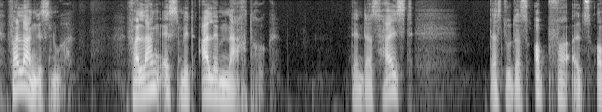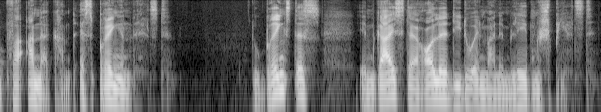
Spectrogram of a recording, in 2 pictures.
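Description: An actor in a German radio play, playing a cool, probing, formal man with husky, deliberate, ornate and ironic diction. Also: deep voice, no room sound, clean studio sound. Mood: solemn urging. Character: cool, probing, formal man asking a friend to woo for him.

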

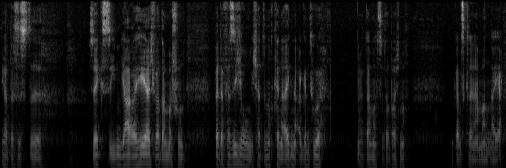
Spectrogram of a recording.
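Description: Nervous insurance agent, low voice, halting, evasive, apologetic, radio crime play. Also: male voice, fairly even intonation. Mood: rambling, evasive. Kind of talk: German radio crime drama acting.

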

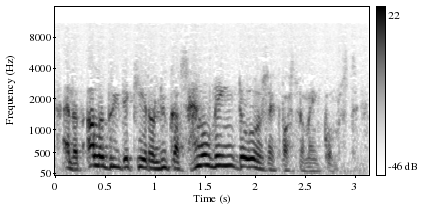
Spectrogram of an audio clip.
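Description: An actor playing a polite, earnest young gentleman in a radio play, formal and well-mannered. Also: a little high, big pitch swings, quick pace, low-quality recording. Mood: pleading. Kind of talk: old Dutch radio play acting. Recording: old radio recording with faint noise.

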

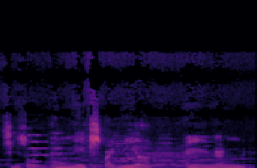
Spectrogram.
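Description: A gullible would-be gentleman in a classic radio play. He gushes theatrically and deferentially at an unhurried pace, his pitch rising and falling freely. The recording is muffled and old, with music clearly behind him. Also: very animated. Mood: bashful boasting. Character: vain, gullible bourgeois host fawning on nobles. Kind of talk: classic German radio play comedy acting.

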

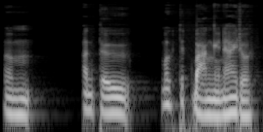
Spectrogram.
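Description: A man's voice: lowish voice, moderate pace, a little mellow, natural voice. Man playing a hesitant, caring older sibling. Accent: Southern Vietnamese. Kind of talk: dramatised audio story narration.

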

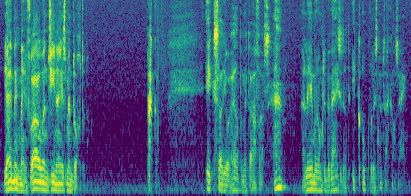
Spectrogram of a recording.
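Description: Cynical scientist husband, radio drama, husky, highly varied intonation, dismissive, pushy. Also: male voice, expressive, fairly quick, pauses often, heavily acted. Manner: sardonic, dismissive, persuasive. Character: cynical, pushy biologist husband and father, belittling. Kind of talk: Dutch radio play acting.

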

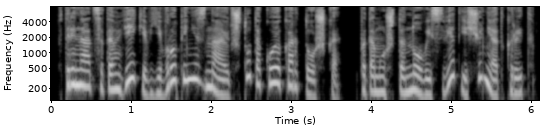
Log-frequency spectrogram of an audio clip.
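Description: A woman voicing a calm, learned male baron in an audiobook, speaking in a measured, explanatory way. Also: mid-range voice, dry recording, clean studio sound. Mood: explaining.

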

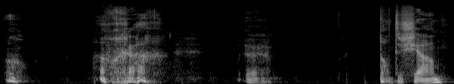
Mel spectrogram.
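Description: An actor playing a courteous, methodical police inspector in a Dutch radio play, with a probing, matter-of-fact manner. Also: male voice, on the low side, big pitch swings, very slow, creaky, a bit bright, husky, full character voice. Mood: polite.

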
